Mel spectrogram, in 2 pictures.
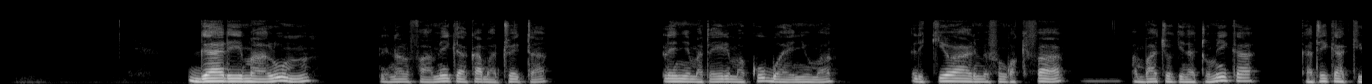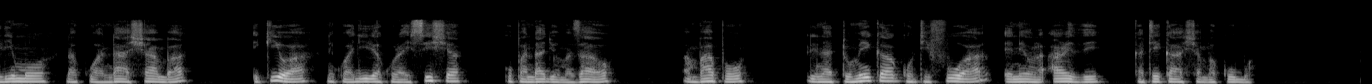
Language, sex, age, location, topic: Swahili, male, 25-35, Dar es Salaam, agriculture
